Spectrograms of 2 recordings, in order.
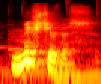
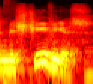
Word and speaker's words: mischievous: Mischievous, causing or showing fondness for making trouble in a playful way, mischievous. Often mispronounced by native speakers as mischievous, but it's mischievous.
